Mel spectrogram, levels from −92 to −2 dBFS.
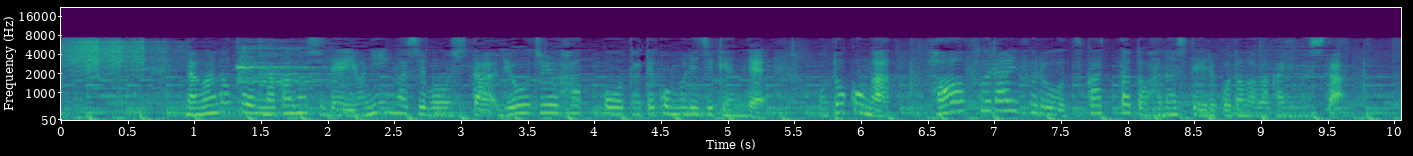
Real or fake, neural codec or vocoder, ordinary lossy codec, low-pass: fake; vocoder, 24 kHz, 100 mel bands, Vocos; AAC, 48 kbps; 7.2 kHz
